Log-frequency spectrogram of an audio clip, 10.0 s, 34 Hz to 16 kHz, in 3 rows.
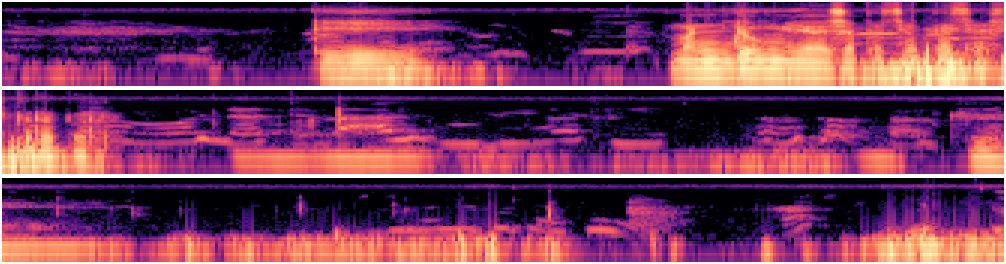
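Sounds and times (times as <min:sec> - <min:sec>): footsteps on dirt road: 0:03.1 - 0:10.0.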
